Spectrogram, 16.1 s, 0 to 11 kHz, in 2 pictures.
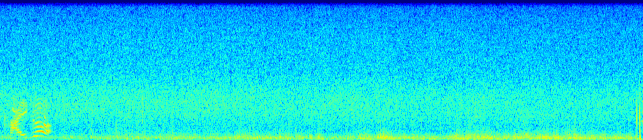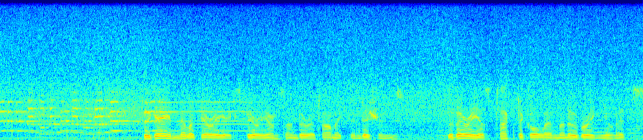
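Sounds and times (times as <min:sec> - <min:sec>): music with held notes: 0:08.0 - 0:11.5.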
